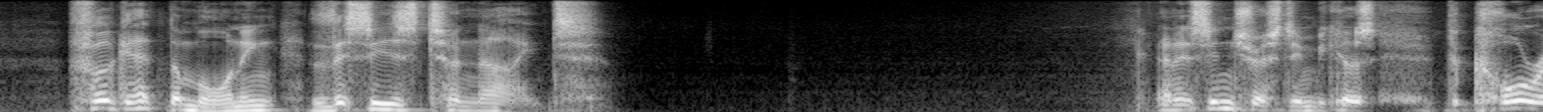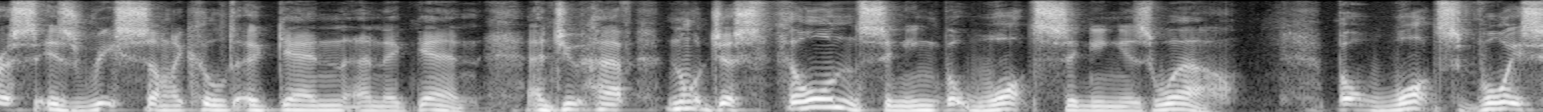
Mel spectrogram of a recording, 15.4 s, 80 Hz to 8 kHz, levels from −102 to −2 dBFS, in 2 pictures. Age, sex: 50-69, male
